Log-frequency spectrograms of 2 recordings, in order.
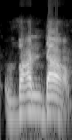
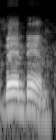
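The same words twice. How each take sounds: First: The name is said with a French accent. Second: The name is said with a plain American accent. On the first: The speaker calls it right. "I got to put the, the French accent on there" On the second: The speaker calls it wrong. "let me pronounce that better"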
